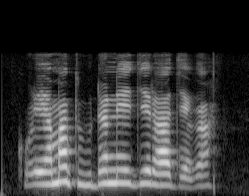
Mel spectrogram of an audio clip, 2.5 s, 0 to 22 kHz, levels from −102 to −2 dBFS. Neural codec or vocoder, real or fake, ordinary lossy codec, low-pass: none; real; none; 7.2 kHz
